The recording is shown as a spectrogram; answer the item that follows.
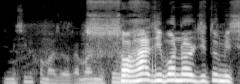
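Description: A person speaking, with a drawn-out hissing 's' or 'sh' sound about a second in.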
